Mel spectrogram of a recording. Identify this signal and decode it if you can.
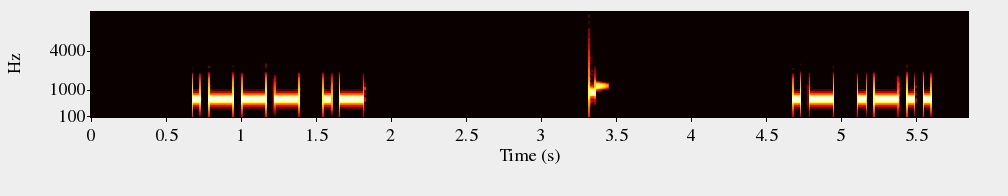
Morse code, heard as a keyed tone, about 22 wpm, 700 Hz. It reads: JA AL
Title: Top Two Letter Combinations in Words 22wpm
